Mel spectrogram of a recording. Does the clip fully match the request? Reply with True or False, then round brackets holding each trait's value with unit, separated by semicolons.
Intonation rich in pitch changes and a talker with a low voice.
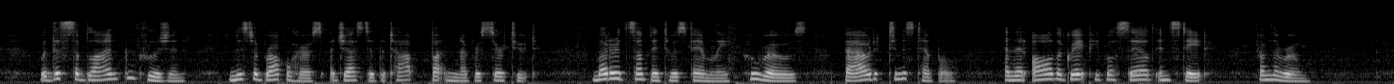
False (6.0 semitones; 195 Hz)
